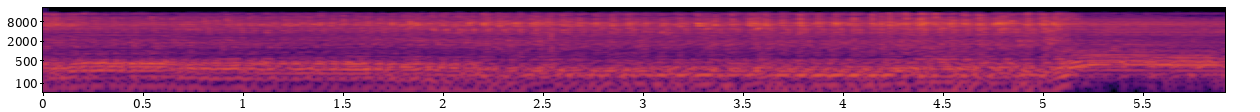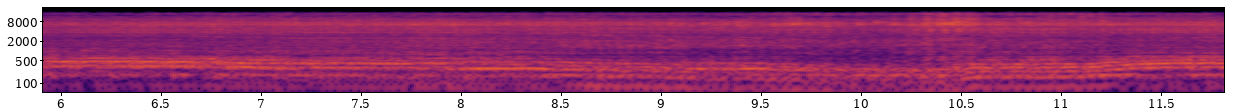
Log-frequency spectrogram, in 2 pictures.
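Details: 1981 Kawasaki GPz550 four-cylinder after frame-off restoration and engine teardown, not run since 1994: steady hum at raised idle (idle screw turned up) with a couple of gentle blips, settling back smooth; healthy, owner thinks carbs may need syncing.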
